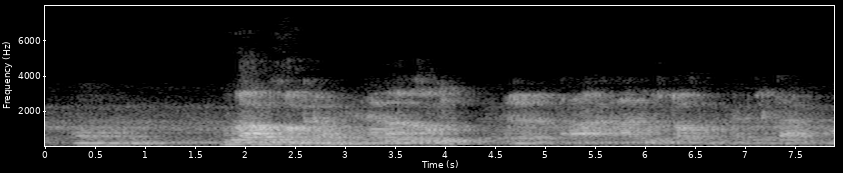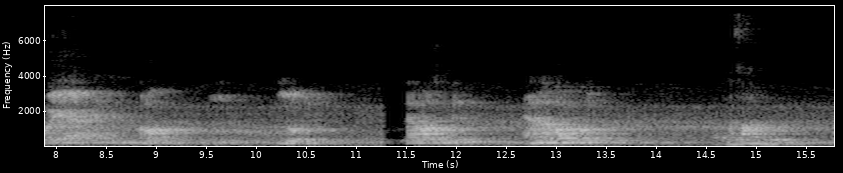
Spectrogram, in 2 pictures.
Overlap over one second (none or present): present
